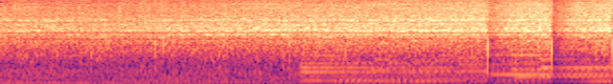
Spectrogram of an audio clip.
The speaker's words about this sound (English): Let's put our hands together for all of those. Come on.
